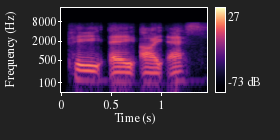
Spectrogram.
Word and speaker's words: Pais: And it's Salvatore Pais, P-A-I-S. So I'm going with Pais is his name.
